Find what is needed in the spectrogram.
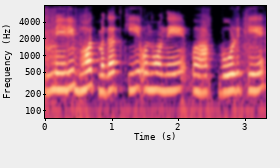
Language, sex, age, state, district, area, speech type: Hindi, female, 18-30, Rajasthan, Jodhpur, urban, spontaneous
